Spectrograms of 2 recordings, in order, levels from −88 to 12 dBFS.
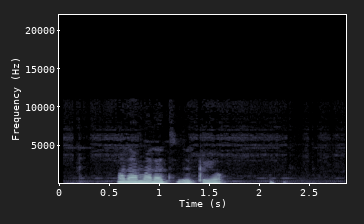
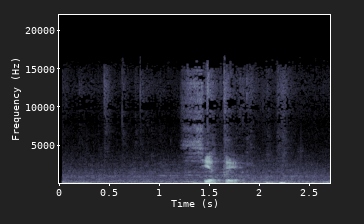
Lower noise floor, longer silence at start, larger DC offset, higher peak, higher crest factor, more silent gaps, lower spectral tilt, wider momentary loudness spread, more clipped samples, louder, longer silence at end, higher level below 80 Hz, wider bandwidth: first, -64 dBFS vs -44 dBFS; first, 0.6 s vs 0.05 s; neither; second, -12 dBFS vs -2 dBFS; second, 16 dB vs 24 dB; neither; first, -9.5 dB/octave vs -5.5 dB/octave; about the same, 25 LU vs 25 LU; neither; about the same, -25 LUFS vs -24 LUFS; first, 0.7 s vs 0 s; second, -58 dBFS vs -46 dBFS; second, 6.6 kHz vs 16.5 kHz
